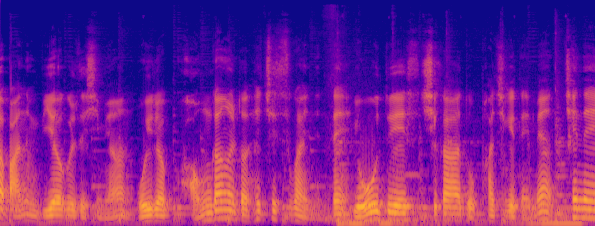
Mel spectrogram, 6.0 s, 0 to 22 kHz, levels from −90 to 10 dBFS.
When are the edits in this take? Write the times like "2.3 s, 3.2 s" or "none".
3.5 s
